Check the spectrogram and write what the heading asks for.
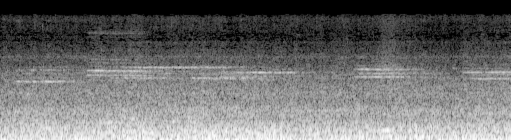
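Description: Steady low rumbling background noise with no speech, with a few faint, thin high-pitched tones that come and go.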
